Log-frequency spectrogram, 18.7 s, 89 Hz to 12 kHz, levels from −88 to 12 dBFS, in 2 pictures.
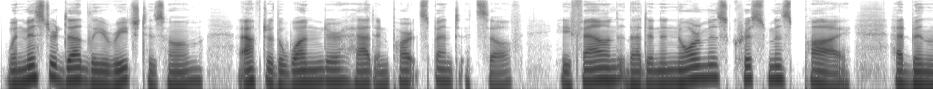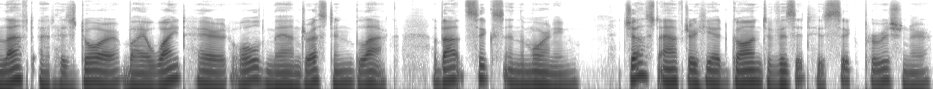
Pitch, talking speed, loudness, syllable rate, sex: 125 Hz, 165 wpm, -19 LUFS, 4.2 syllables/s, male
